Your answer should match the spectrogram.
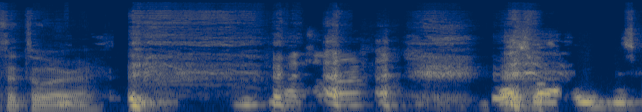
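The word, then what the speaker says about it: Tetairoa: I believe it's Tatora.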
